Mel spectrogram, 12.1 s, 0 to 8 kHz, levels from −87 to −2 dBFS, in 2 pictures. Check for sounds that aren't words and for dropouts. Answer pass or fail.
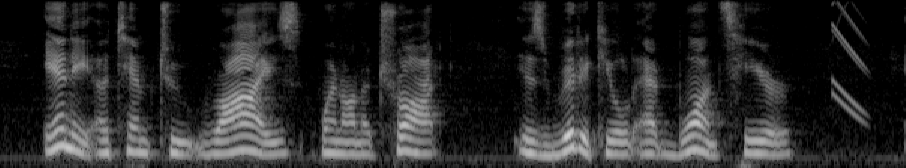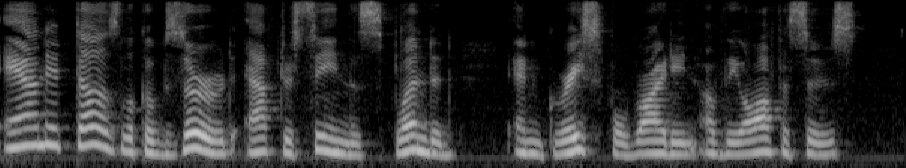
fail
